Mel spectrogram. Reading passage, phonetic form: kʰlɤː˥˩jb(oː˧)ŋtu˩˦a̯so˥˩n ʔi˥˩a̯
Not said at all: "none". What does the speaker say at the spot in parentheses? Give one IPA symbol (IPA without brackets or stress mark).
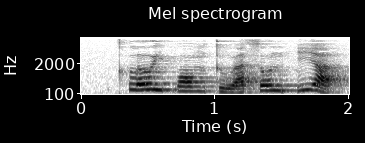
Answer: ɔː˧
